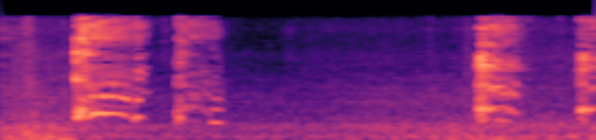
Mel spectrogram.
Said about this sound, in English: I'm sorry for my smoke or coughing.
